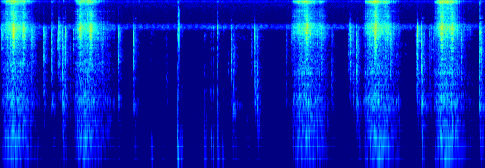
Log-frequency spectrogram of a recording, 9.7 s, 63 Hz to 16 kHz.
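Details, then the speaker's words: Honda Supra X 125 motorcycle being kick-started: hollow whoosh and loose metallic clatter like a loose chain, very low compression; timing chain has jumped. "di sini suaranya seperti suara rantai yang lepas ya"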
